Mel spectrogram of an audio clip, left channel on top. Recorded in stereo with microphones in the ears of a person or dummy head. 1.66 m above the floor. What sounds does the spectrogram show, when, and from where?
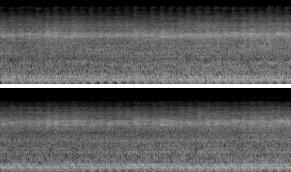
0.0 s an engine running: 55° left (ahead or behind), 2.0 m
